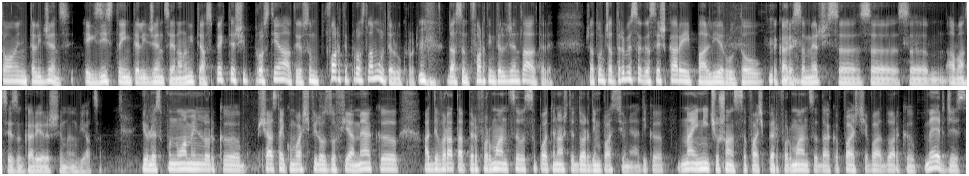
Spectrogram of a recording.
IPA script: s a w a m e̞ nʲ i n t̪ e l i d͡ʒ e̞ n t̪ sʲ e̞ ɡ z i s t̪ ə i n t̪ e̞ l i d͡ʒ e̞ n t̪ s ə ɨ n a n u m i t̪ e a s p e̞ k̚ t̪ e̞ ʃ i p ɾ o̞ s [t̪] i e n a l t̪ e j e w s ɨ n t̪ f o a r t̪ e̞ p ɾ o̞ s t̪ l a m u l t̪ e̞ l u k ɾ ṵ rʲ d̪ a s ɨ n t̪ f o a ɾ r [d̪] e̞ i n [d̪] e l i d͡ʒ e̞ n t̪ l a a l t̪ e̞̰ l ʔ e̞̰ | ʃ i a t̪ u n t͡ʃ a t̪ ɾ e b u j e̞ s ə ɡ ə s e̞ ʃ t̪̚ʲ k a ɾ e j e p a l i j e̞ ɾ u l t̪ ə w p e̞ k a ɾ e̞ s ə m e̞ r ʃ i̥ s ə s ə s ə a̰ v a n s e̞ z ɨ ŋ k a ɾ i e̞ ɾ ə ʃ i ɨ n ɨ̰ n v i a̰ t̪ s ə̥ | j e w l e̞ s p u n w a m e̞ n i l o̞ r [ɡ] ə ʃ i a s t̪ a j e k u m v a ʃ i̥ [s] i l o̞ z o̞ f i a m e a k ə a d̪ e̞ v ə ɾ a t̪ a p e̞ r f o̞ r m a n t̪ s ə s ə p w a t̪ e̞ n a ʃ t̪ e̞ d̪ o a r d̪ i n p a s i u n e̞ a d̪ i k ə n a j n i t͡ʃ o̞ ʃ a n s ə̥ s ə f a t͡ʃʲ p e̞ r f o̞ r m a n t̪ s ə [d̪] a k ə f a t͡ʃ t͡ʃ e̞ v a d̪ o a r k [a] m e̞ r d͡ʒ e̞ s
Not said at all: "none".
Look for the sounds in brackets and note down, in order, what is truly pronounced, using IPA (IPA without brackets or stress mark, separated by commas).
t̪, t̪, t̪, k, f, d̪, ə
